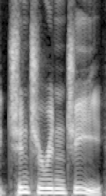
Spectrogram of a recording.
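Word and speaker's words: chincherinchee: I think it's pronounced chinchirinchi. Chinchirinchi. You got to emphasize the last syllable mostly. Chinchirinchi. C-H-I-N-C-H-E-R-I-N-C-H-E.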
